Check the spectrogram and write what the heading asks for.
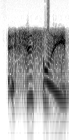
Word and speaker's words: Sisley: Is it Sisley or Sisley? – Sisley, but Sisley. That's still good.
